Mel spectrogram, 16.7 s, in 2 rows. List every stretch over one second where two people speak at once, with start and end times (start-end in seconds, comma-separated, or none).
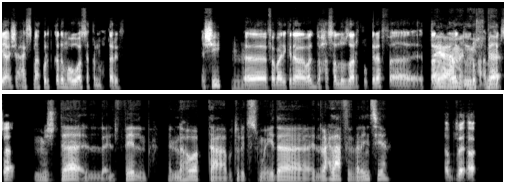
7.2-8.4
